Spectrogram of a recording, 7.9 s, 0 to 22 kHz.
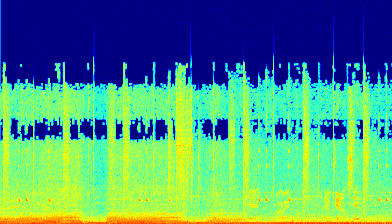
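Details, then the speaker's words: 1967 Camaro RS SS 396 V8, Muncie 4-speed with Hurst shifter, timing advanced, driven hard: deep rumble with rough popping burble as revs drop on a hard downshift off throttle; mild grumble judged okay, cause unclear. "that's not bad i heard it right yeah that's that's okay though not like a little grumble is cool i love the grumble"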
